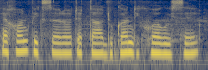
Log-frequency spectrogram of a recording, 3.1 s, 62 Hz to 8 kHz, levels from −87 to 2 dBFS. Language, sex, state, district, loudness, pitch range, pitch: Assamese, female, Assam, Kamrup Metropolitan, -15 LUFS, 205-225 Hz, 210 Hz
